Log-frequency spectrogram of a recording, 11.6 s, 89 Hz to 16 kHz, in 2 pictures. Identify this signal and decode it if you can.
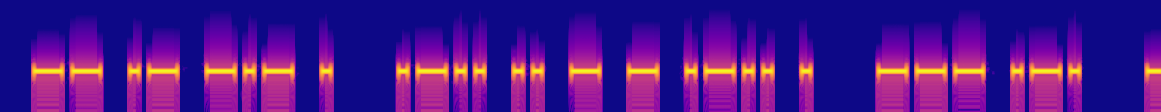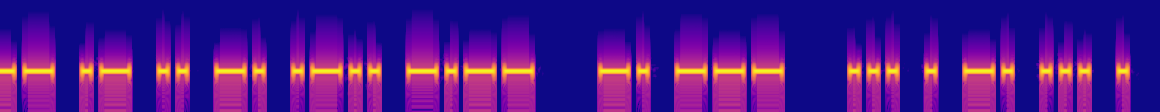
Morse code, heard as a keyed tone, about 25 wpm, 600 Hz. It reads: MAKE LITTLE OR MAINLY NO SENSE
